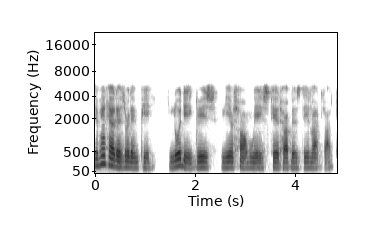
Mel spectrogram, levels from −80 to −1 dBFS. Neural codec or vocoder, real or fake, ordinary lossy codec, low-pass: autoencoder, 22.05 kHz, a latent of 192 numbers a frame, VITS, trained on one speaker; fake; none; 5.4 kHz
